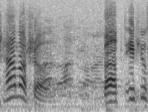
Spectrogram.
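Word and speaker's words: Hammarskjöld: Well, I pronounce it myself in Swedish Hammarskjold. But if you say Hammarskjold, that's all right with me.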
